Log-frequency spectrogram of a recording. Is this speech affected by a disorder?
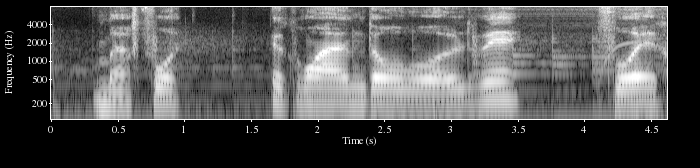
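Yes: amyotrophic lateral sclerosis; progressive degenerative motor neuron disease, cognition spared, may compromise breathing and swallowing; no treatment available, told after diagnostic test.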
